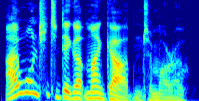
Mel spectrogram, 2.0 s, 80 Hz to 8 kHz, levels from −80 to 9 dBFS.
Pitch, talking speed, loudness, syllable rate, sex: 155 Hz, 300 wpm, -19 LUFS, 6.5 syllables/s, male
